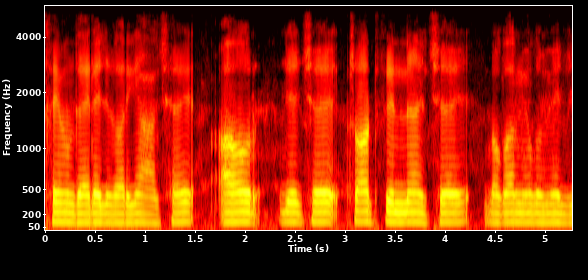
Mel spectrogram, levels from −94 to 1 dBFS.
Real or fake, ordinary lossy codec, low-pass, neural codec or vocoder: fake; none; 5.4 kHz; codec, 16 kHz, 4 kbps, FunCodec, trained on LibriTTS, 50 frames a second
